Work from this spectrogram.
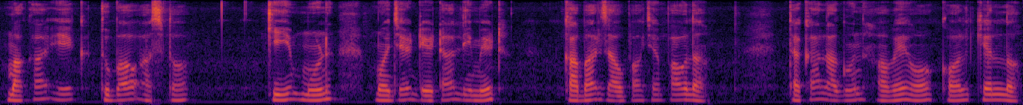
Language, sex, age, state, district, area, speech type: Goan Konkani, male, 18-30, Goa, Salcete, rural, spontaneous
